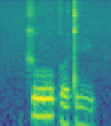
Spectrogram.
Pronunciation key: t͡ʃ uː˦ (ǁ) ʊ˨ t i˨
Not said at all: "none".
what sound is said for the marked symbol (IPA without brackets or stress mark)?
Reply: k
